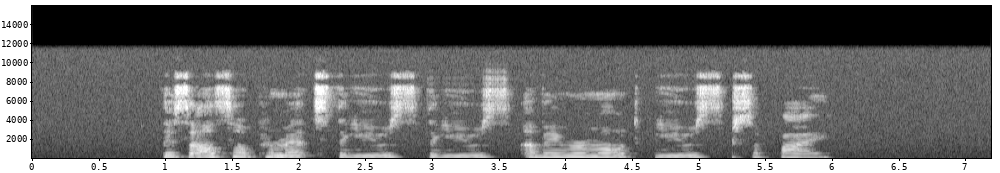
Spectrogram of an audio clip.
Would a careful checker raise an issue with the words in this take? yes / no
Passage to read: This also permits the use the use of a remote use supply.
no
